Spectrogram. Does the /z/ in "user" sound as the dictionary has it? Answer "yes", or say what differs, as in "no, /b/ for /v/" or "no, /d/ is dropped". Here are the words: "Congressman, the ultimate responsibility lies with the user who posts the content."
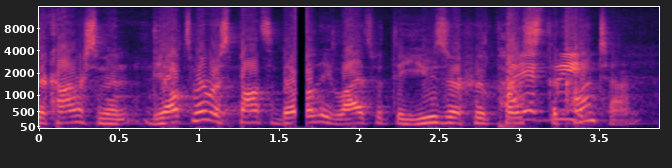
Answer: yes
